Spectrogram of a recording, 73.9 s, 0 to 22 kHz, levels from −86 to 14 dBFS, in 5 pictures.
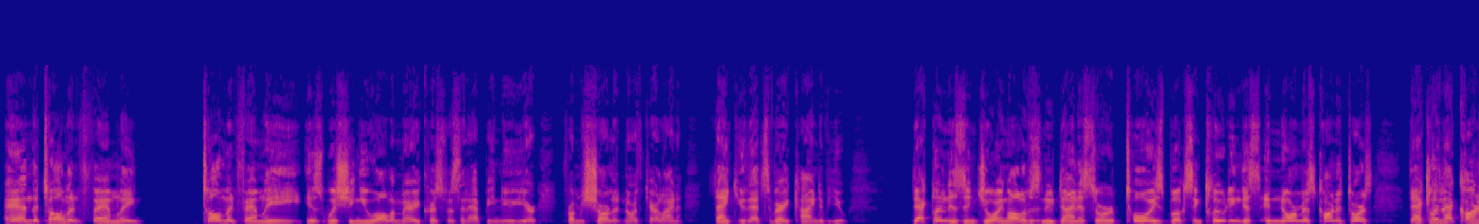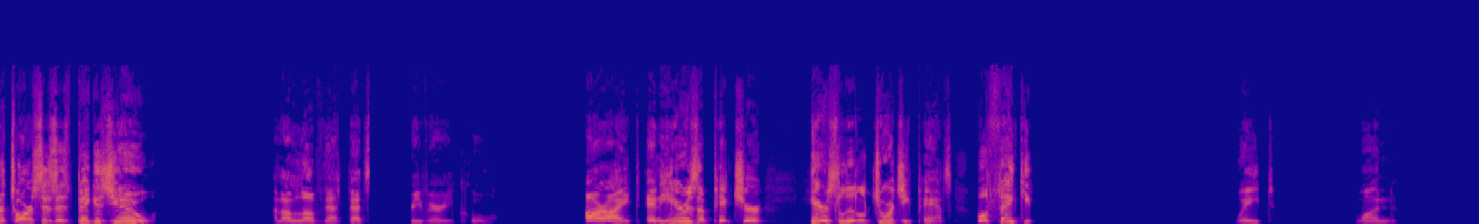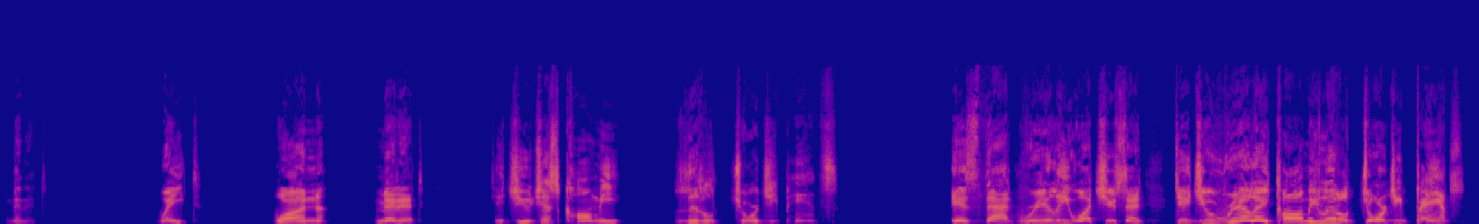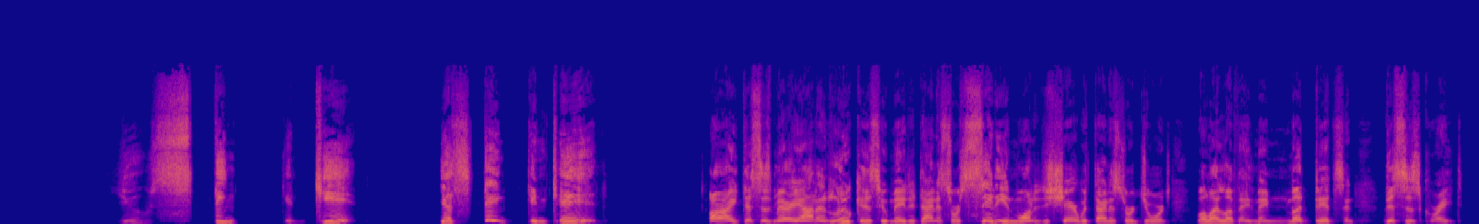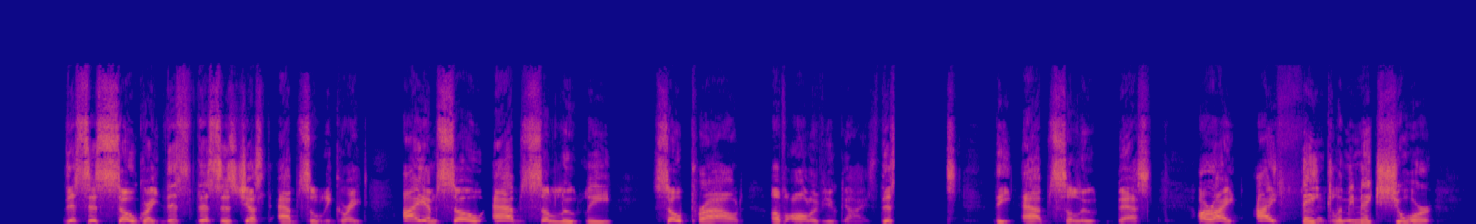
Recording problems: thin; somewhat; fading below 300 Hz
audio cutting out; at 18 s and at 1:08 for 0.5 s

